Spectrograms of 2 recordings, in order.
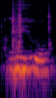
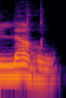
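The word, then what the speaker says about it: لَهُ: Lihu. Hu. But they don't say li. They say lahu.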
